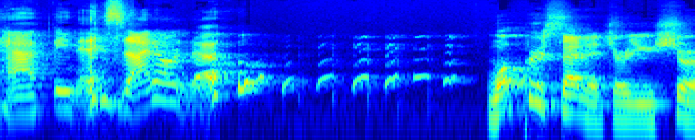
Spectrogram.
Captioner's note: laughs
